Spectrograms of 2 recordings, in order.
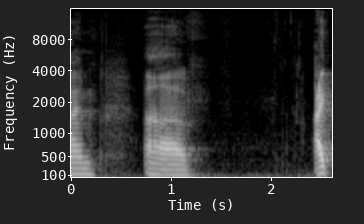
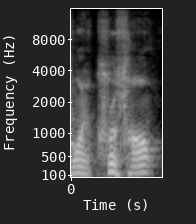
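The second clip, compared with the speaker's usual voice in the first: croissant in a put-on French accent; mock French pronunciation of croissant. People ordering a croissant, mock French accent. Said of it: "they'll put on this French accent".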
